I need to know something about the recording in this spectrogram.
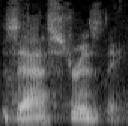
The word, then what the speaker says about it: Zastryzny: so I completely understand it's zas drizzling so Rob disaster is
